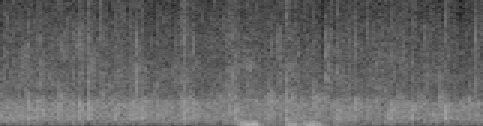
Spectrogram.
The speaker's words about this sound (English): Let's applaud all those again who said yes to Jesus. We're so thankful for you.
